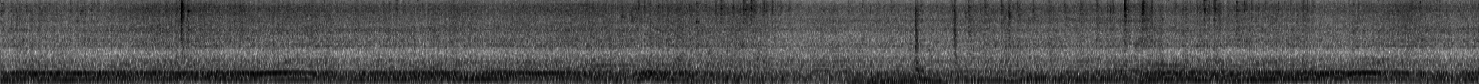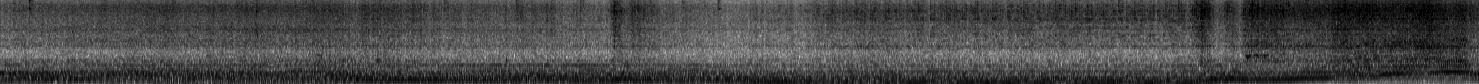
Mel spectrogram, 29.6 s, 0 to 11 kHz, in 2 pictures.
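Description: A 1979 Chevrolet Malibu's 355 Vortec small-block V8, with a T56 six-speed manual, heard from inside the cabin while driving. The engine pitch rises and falls several times and climbs steeply near the end as it revs up under acceleration.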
